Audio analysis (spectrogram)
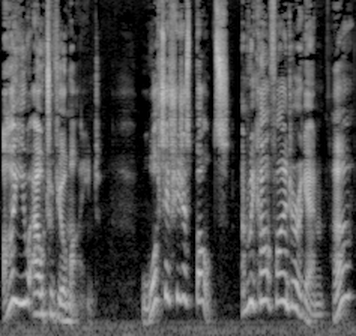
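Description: Husky, very animated, controlling leader acted out. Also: high voice, moderate pace, exaggerated voice. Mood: angry, insistent. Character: stressed, controlling, pragmatic leader of a secret plan. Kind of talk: audio drama dialogue.

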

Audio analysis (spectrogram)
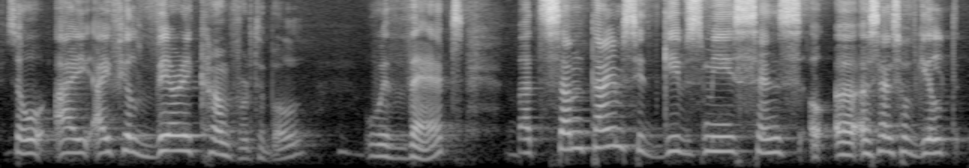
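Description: A woman with an Albanian accent, speaking in a thoughtful, halting way as a writer on a discussion panel. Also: medium pitch, lively intonation, warm tone. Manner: thoughtful, halting, searching for words. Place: lecture event before an audience.

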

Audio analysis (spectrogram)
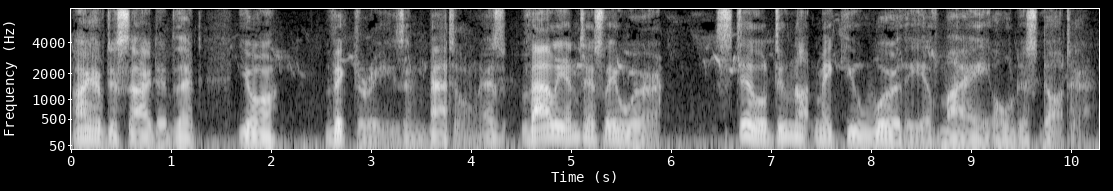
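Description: A man's voice: fairly low pitch, animated, takes it slowly, vocal fry, slight background noise, heavily acted. An actor playing an imperious, scheming king and father in a dramatized Bible story, commanding and theatrical. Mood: cold, calculating.

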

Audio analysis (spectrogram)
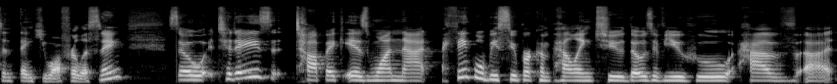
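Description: A woman hosting a business podcast, upbeat and lively, with casual, informal phrasing. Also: lowish voice, no room sound, studio quality. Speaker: podcast host. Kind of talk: podcast intro and interview.

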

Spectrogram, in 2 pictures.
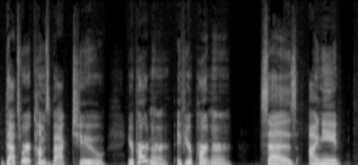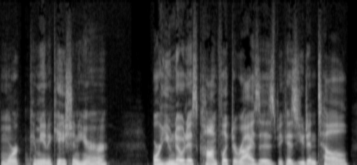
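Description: A woman's voice: low-pitched, measured pace, fairly bright tone, no room sound, studio quality. A woman speaking as a dating coach and interview guest, explaining her advice conversationally with illustrative example phrases.

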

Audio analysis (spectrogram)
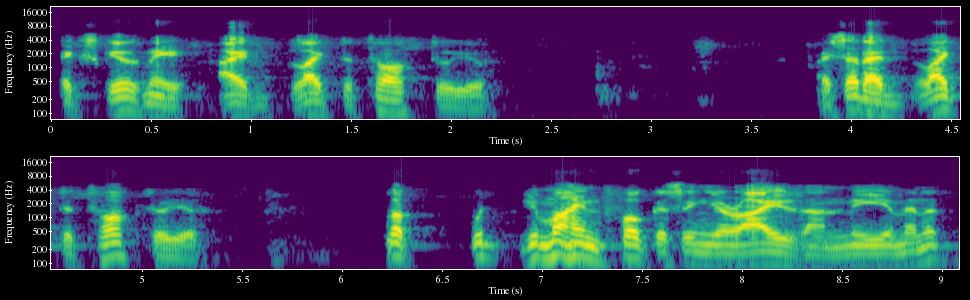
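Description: A man's voice: low-pitched, animated, moderate pace, long pauses, breathy edge, lo-fi sound. A man with an American accent acting a brusque, wisecracking secret agent in a 1950s radio drama. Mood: insistent. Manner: brusque, sardonic, clipped questioning. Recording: 1950s radio recording with music.

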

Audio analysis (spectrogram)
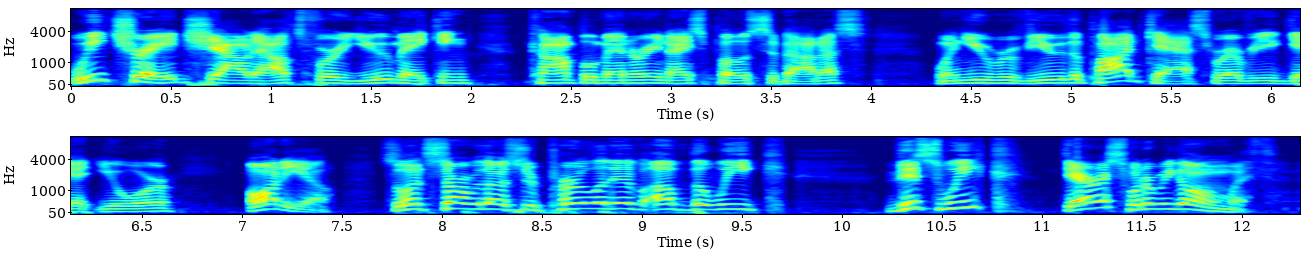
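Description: Animated, bright-voiced man hosting sports podcast. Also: medium pitch, moderate pace, dry recording. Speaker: podcast host.

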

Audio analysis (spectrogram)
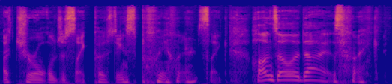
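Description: A man with a naturally deep voice, co-hosting a casual podcast chat, jokey and crude with lots of halting fillers. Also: big pitch swings, vocal fry, a little mellow, dry recording, studio quality. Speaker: podcast co-host.

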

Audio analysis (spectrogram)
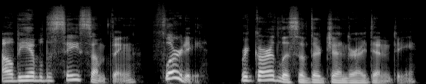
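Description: A man's voice: mid-range voice, no echo, clean studio sound. A man narrating a first-person story in an earnest, confessional manner.

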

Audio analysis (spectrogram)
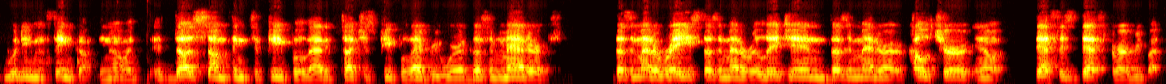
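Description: A man whose first language is Spanish, a guest chatting casually over a call from home, relaxed and restarting his words. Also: mid-range voice, normal speed, poor audio. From Rio de la Plata region. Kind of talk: casual remote interview chat. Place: home in Spain.

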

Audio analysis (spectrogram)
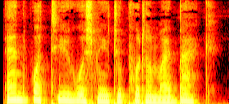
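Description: A man's voice: fairly high pitch, moderate pace, gravelly, mellow, voice pushed up. A man putting on a plaintive, discontented young wife. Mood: irritated. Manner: plaintive, pained raised voice.

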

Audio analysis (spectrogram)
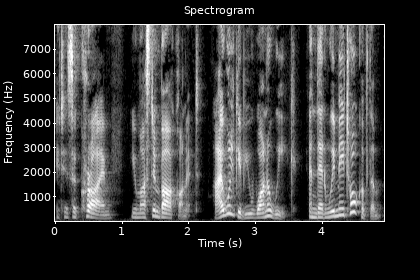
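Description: A woman's voice: lowish voice, sing-song, brisk. A woman voicing a proud, teasing young nobleman who declaims love poetry with force. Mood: confident.

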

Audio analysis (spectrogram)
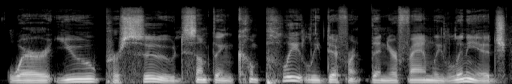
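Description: A male podcast host who reads a scripted intro and asks polite, measured questions. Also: sits low, a little mellow.

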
